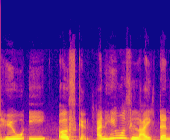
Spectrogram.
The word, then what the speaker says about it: Hughie Erskine: name is hughie erskine you pronounce it as hugh e erskin and he was liked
